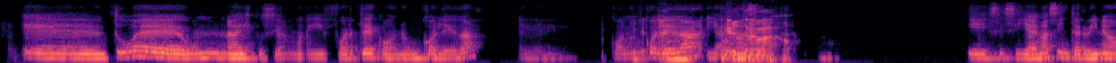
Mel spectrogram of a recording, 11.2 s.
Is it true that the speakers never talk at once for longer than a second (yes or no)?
no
